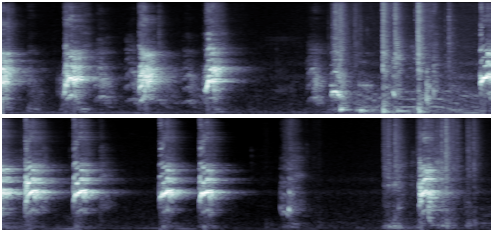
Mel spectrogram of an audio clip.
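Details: A Pomeranian yaps repeatedly, sharp high barks coming in irregular runs of two or three, with a brief stretch of softer scuffling noise near the middle.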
